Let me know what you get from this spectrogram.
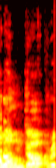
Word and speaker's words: Languedoc: It's from the Languedoc region in Vietnam. – No, it's Languedoc. Yeah, I think that's how you say it.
